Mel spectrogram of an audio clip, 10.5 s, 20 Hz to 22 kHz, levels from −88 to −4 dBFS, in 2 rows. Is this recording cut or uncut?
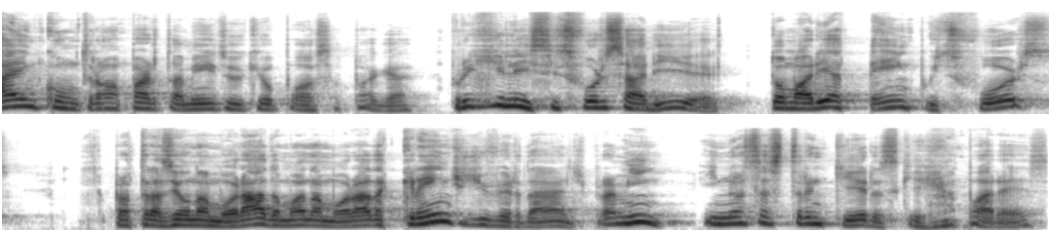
cut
